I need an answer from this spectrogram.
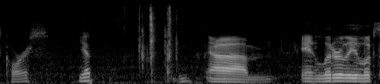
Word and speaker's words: Chorus: next game here is a game called chorus that's how you say it CH o or us course yep and literally looks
